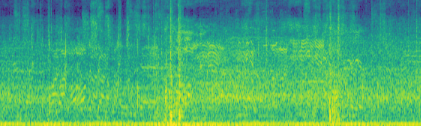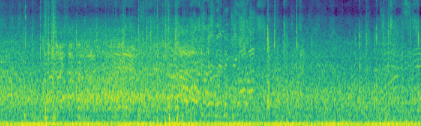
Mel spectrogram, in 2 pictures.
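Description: Punches and kicks land with dull thuds.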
